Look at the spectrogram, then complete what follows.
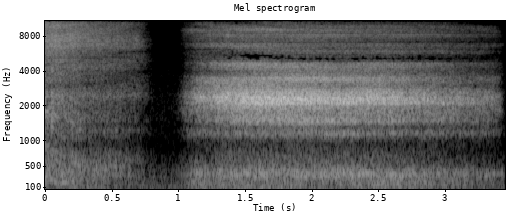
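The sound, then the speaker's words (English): A slow, deliberately loud breath, made to catch the attention of fussing babies: one long, steady, airy hiss lasting over two seconds after a brief quiet gap, with no talk. “And I would take a slow but very loud breath, a loud breath on purpose.”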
